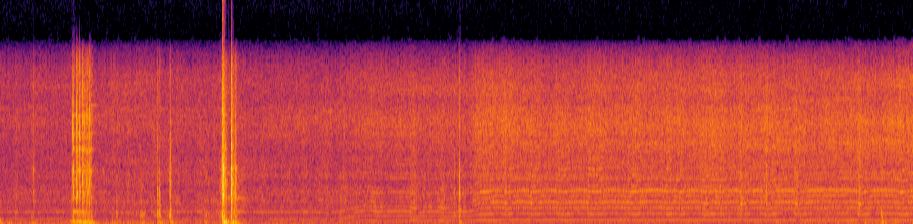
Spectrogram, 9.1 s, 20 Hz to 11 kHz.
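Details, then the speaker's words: FT012 RC boat, started at end of a run and now constant; set screws, prop, shaft, water flow checked fine, owner suspects the motor; electric whine steps up twice and holds high but boat barely accelerates, motor revs high with poor acceleration. "all right I've been having problems with my ft012 RPMs go crazy but the bolt goes nowhere nothing is slipping"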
